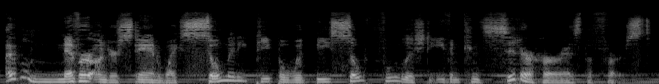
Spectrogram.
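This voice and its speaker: A man's voice: mid-range voice, sing-song, normal speed, faint music behind, close to an everyday voice. A man voicing a scorned, vengeful demonic ex-wife in a horror monologue, haughty, bitter and theatrical. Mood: haughty contempt.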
